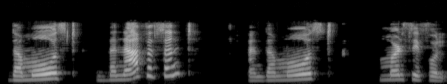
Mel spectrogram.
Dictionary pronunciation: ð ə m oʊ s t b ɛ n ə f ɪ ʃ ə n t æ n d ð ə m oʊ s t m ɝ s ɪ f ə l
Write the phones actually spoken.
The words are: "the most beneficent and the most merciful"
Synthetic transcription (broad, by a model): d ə m oʊ s t b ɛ n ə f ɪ s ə n t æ n d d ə m oʊ s t m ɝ s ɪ f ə l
